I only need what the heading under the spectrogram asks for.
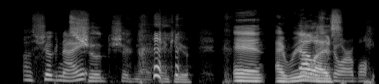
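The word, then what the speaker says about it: Suge Knight: they mentioned su su Knight is that you pronounce his name oh Su Knight su su Knight thank you and I realized he thought the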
